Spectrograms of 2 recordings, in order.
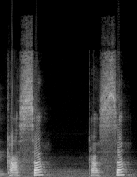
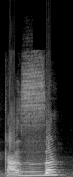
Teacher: z sound in Portuguese like zebra there's a lot of vibration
